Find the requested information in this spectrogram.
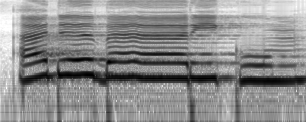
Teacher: huruf ro dibunyikan secara tarqik karena berbaris kasrah maka ro dibaca tipis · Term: tarqiq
